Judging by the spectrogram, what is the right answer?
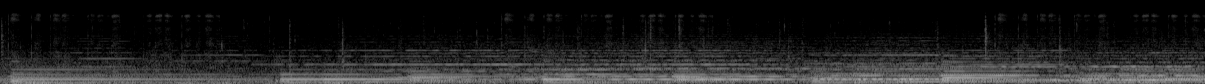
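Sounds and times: rain pattering: 0.0s - 12.0s
soft instrumental music: 0.0s - 12.0s.

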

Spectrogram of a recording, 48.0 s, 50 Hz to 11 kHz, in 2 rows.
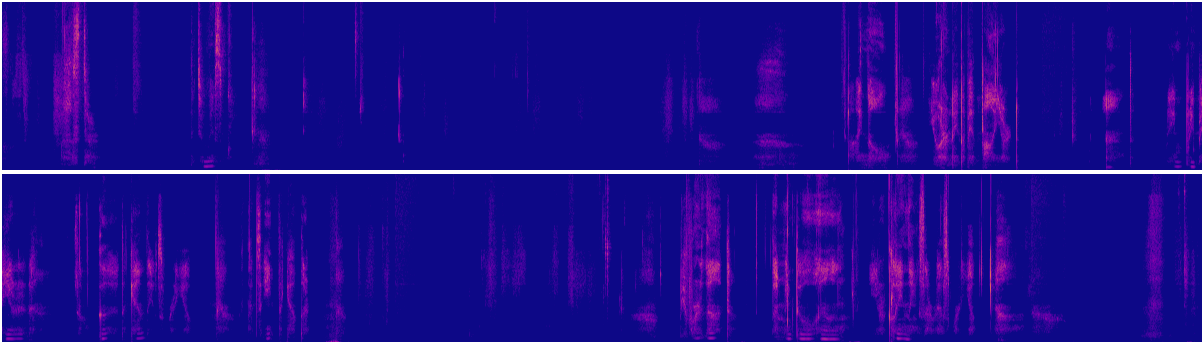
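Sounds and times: woman whispering: 1.0s - 2.0s, 3.7s - 5.4s, 16.8s - 20.4s, 22.0s - 22.7s, 23.3s - 24.7s, 25.4s - 30.9s, 36.8s - 38.8s, 39.4s - 45.2s.

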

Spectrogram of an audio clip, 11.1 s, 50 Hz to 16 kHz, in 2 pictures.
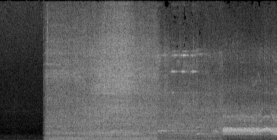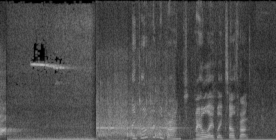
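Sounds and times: vehicles passing: 0.9s - 11.0s.

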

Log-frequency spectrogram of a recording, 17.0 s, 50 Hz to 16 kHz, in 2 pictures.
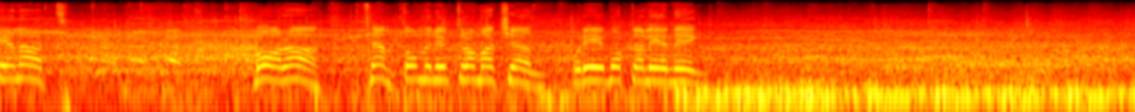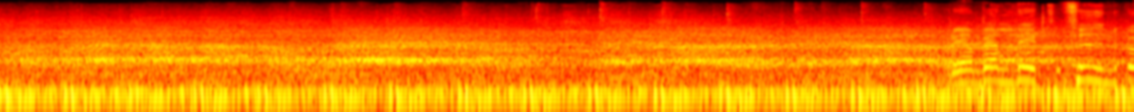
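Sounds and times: crowd cheering: 0.0s - 17.0s
supporters chanting: 7.0s - 17.0s.

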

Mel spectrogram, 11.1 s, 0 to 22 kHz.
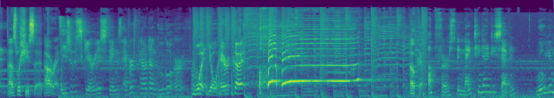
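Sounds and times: background music with beat: 3.7s - 8.6s.

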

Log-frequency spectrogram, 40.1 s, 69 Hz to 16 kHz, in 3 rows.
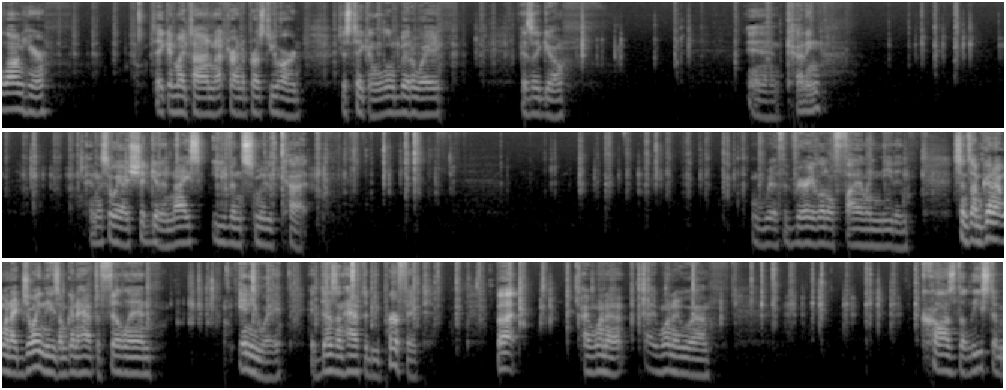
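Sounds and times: hand saw scratching through plastic: 21.1s - 25.2s.

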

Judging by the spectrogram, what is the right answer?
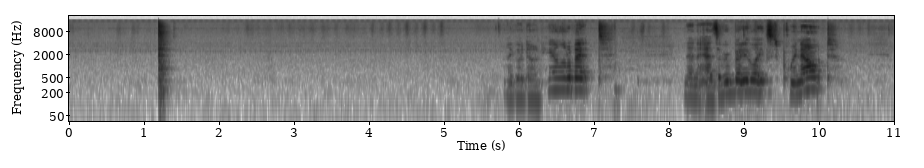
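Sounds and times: powder brush swishing on skin: 0.0s - 1.1s, 2.2s - 11.0s
sharp tap: 1.2s - 1.5s.

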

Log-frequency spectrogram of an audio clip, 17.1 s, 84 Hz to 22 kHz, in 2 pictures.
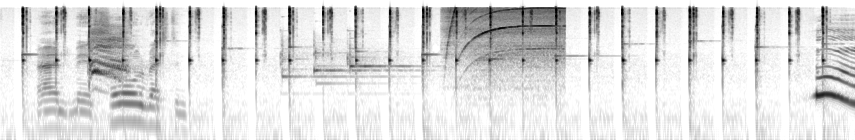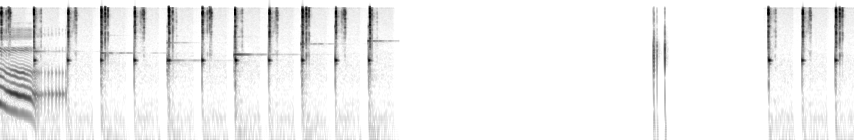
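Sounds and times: knitting needles clicking: 0.0s - 12.4s, 16.2s - 17.0s
woman yawning: 8.1s - 9.2s.

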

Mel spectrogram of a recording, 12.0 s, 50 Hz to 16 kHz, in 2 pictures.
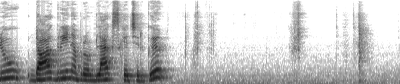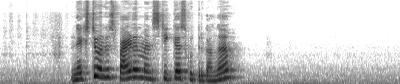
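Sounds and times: plastic wrapper crinkling: 2.6s - 3.5s.

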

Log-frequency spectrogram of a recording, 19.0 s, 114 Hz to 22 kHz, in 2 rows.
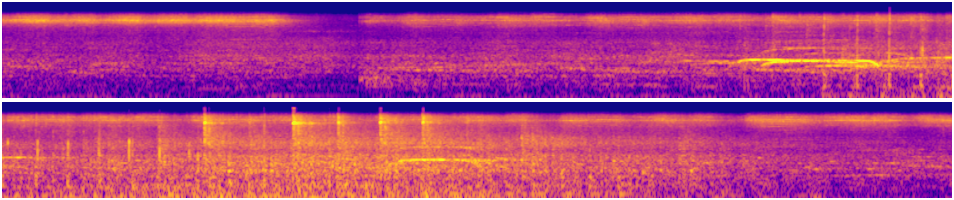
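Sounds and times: echoing ice arena rumble: 0.0s - 19.0s
gliding pitched tones: 0.0s - 19.0s.

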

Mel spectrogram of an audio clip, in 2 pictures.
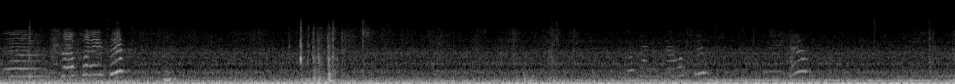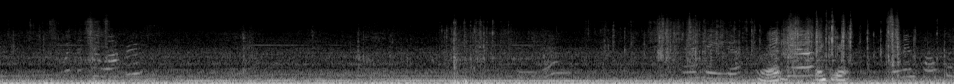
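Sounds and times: vehicle idling hum: 0.0s - 19.0s.

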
